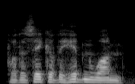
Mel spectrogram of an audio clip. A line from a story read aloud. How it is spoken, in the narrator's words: whispered Moot, hiding her face,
